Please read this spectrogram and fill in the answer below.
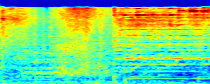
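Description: Online slot game's music playing, with a held chiming jingle coming in a little past halfway as a win is tallied.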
